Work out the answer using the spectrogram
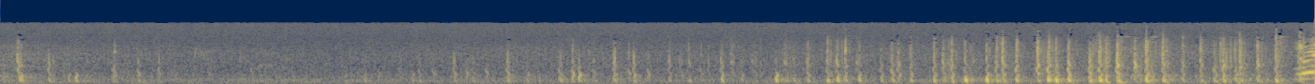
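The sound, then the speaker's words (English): Hoofbeats of a horse and rider approaching in a hurry: many rapid, uneven hoof strikes that grow steadily louder toward the end, with no voices. “From the dust it's raising, somebody sure is riding at us in a hurry.”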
